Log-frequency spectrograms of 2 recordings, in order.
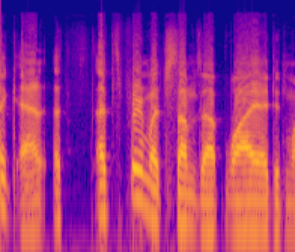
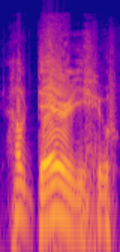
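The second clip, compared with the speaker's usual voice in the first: mock offended; 3 semitones higher, 4 dB louder, much slower than usual.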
